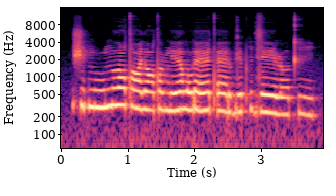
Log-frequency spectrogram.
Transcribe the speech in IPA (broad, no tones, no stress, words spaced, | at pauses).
ʃiʔŋuː ŋɤː tˤɛːlɤːtˤɯɭŋeː lˠu ɾɛː tʼɛːɾɯɡe pʰiɡzeː ɭɤːkʰi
